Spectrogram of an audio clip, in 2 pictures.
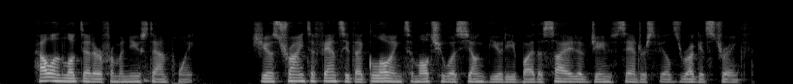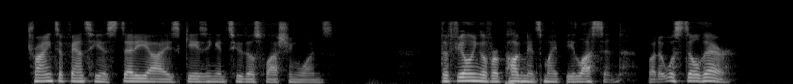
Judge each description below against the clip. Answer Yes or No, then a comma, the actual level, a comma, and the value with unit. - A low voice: Yes, low, 125 Hz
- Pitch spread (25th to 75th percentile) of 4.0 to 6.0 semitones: No, average, 2.9 semitones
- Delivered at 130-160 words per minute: No, average, 180 wpm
